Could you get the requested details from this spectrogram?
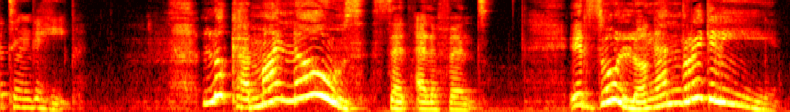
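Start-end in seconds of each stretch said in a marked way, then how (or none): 2.0-3.6 very high, loud cry; astonished Elephant. A narrator's reading. Elephant astonished by new nose. 5.7-7.8 high, loud marvelling; amazed Elephant. A narrator's reading.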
